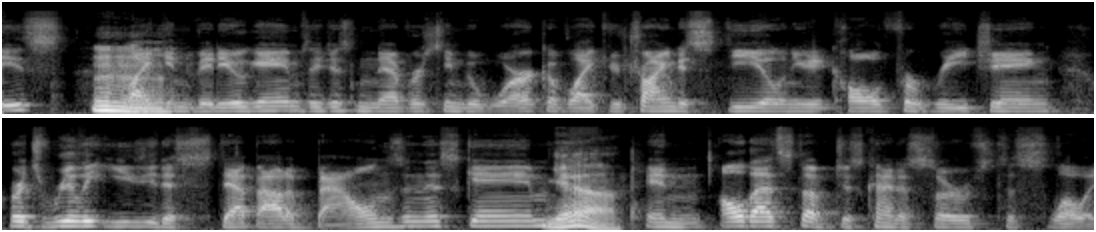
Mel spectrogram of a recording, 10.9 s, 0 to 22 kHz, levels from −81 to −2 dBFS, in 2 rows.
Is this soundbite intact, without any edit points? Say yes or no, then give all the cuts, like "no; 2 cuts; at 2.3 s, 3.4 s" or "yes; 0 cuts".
yes; 0 cuts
